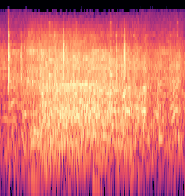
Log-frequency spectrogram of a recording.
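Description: A sitcom studio audience laughing, a steady wash of crowd laughter right after a joke.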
